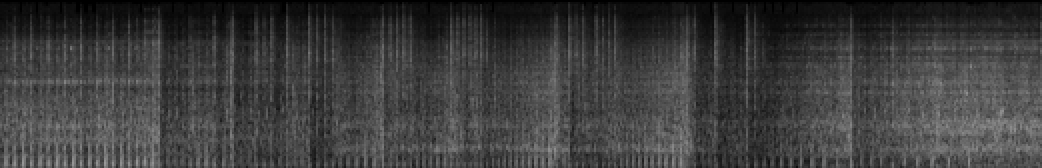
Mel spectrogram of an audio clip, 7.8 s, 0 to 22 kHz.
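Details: Baja DB30 mini bike, 97cc four-stroke single, cold start on choke, not yet heated up: uneven thumping with revs sagging and surging; it dies at half choke. Cold start on choke.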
